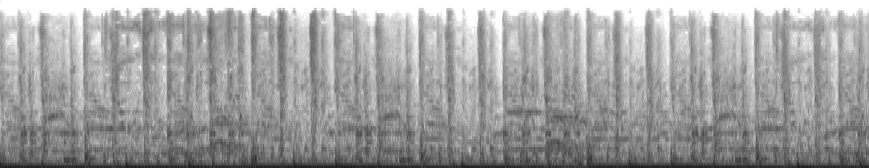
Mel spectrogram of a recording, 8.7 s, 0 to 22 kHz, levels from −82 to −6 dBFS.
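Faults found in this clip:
Pre-emphasis left on, 1.16 to 3.54 s. Treble tilted up about 8 dB at 10 kHz relative to 1 kHz, fitting a CD-style 50/15 µs curve. Matching de-emphasis stage skipped on playback; sound thin, bright, sibilant throughout that span.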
